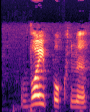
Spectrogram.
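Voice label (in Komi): "войпукны", Komi, female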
